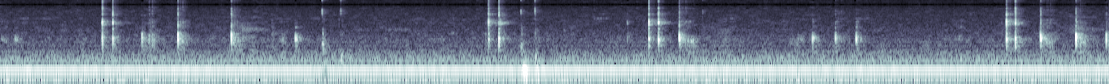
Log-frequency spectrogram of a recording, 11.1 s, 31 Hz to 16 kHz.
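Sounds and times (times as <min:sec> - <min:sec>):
faint low hum: 0:00.0 - 0:11.0
mouse and keyboard clicks: 0:01.0 - 0:03.5, 0:04.9 - 0:05.4, 0:06.3 - 0:07.1, 0:10.0 - 0:10.9.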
